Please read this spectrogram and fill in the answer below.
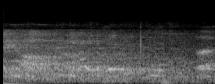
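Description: Indistinct chatter of several spectators' voices in a large sports hall, with no clear words.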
